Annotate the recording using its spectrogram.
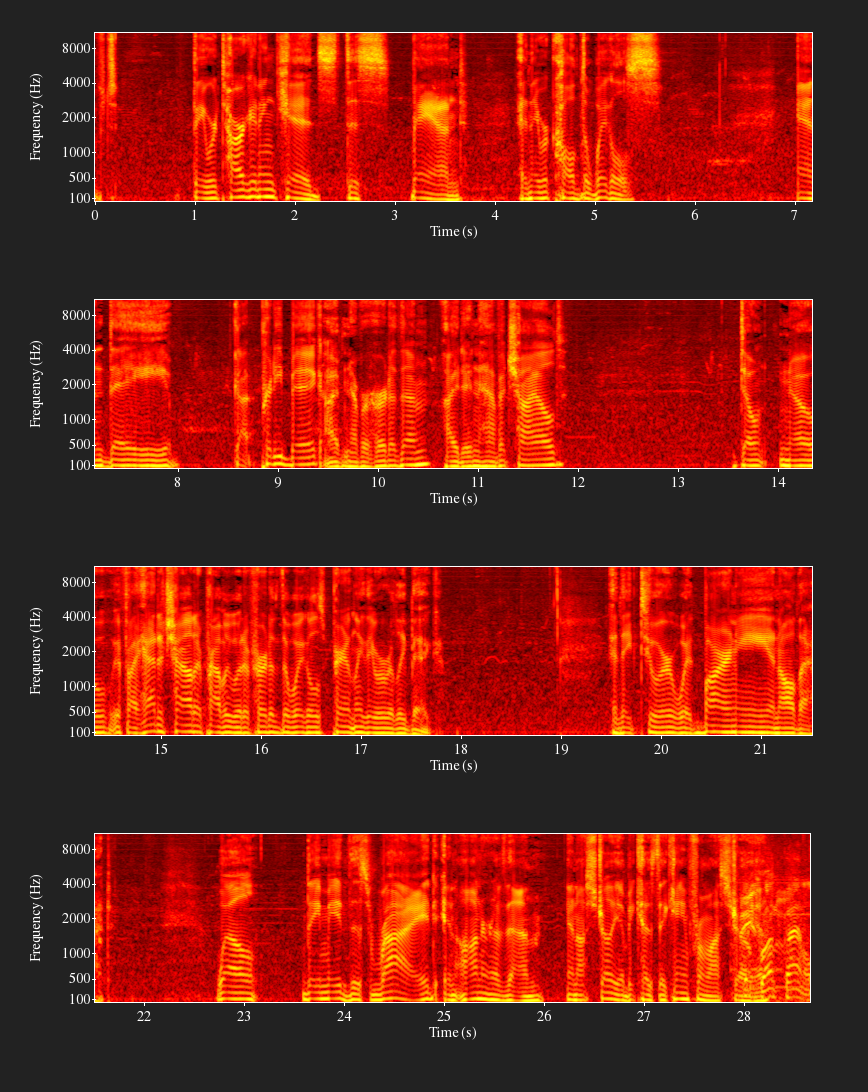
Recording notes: podcasts live from Café Anyway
